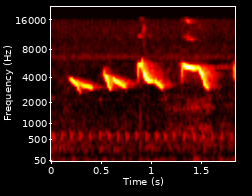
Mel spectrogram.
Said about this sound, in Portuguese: e hoje estou falando aqui do sul de Minas Gerais, de Pouso Alegre para falar de uma espécie muito especial que uma vez por ano passa por aqui e faz a alegria dos observadores de aves. Eu estou falando do caboclinho, que tem esse canto.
